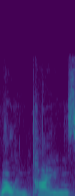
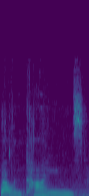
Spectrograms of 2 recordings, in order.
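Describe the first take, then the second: First: The word is said quickly with casual, reduced sounds. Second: The word is said slowly with every sound clear. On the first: The speaker calls it wrong. "it's natural to be like Valentine's" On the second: The speaker calls it right. "I'm saying that word so slow"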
